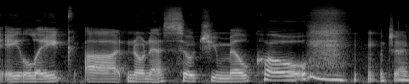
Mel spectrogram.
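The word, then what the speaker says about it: Xochimilco: exclusively lives in a lake uh known as sochi milko which i pronounced correct very good so honestly i it's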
